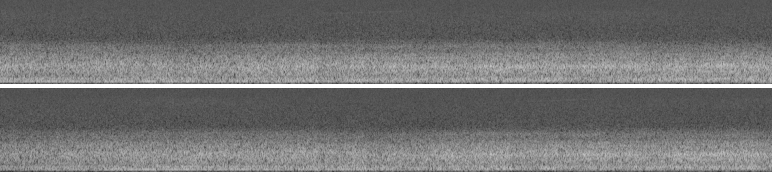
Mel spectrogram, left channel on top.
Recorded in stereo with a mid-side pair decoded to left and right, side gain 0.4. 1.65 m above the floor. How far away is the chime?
No chime in this recording.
